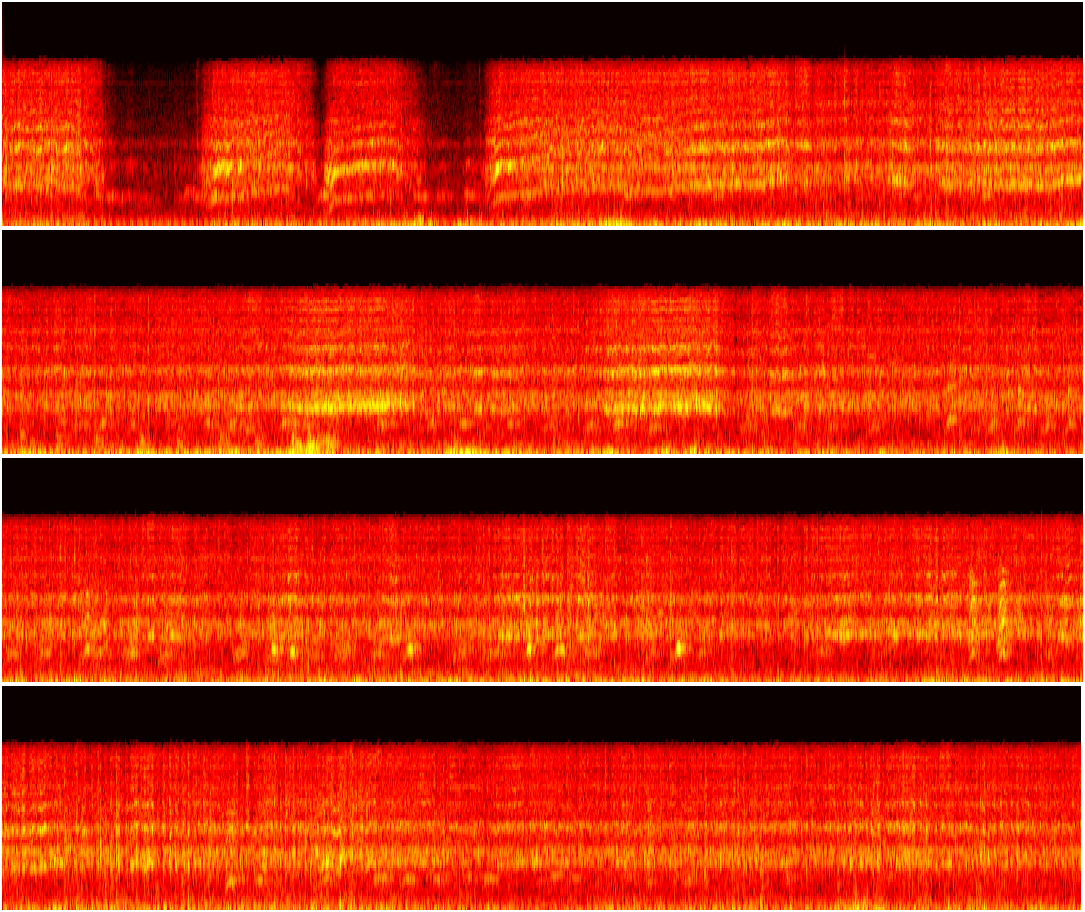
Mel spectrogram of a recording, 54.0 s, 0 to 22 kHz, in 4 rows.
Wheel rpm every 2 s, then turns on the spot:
110, 70, 80, 110, 180, 220, 210, 230, 230, 230, 220, 220, 230, 230, 230, 230, 230, 230, 230, 230, 220, 220, 230, 230, 230, 230, 230.
0-2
